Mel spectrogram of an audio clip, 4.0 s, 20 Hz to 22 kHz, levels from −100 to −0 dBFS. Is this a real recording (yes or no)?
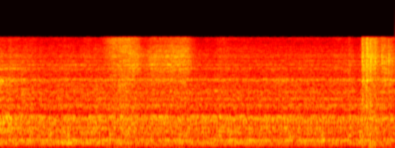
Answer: yes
